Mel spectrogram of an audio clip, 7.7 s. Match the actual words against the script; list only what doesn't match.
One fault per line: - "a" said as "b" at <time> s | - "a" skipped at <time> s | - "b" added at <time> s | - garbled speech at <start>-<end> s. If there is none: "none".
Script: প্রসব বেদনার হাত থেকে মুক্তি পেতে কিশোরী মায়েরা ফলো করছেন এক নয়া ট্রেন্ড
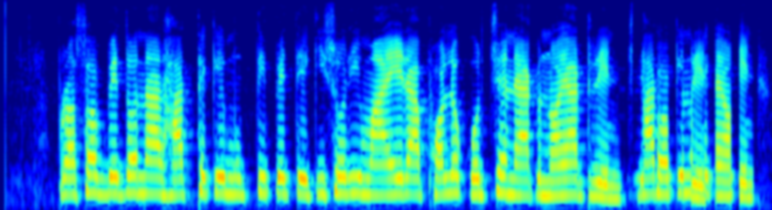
- garbled speech at 6.3-7.6 s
